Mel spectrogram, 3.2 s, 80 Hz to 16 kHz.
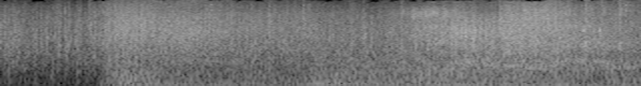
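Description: Booming fiery Chaos Fire Orb pyromancy explosions from the Dark Souls 3 video game, starting suddenly after a brief lull and rumbling on as a loud, dense roar.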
